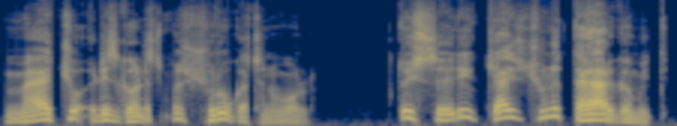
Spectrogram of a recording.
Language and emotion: Kashmiri, angry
